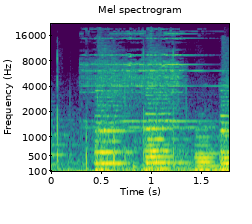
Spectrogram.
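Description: A phone ringing in the drug-dealing sim game Schedule I, a repeating electronic ringtone with steady tonal pulses over a low background hum, fairly close and with no talking.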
